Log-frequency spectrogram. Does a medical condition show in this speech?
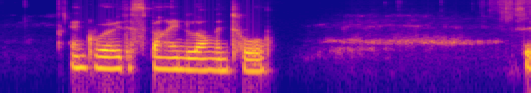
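No.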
